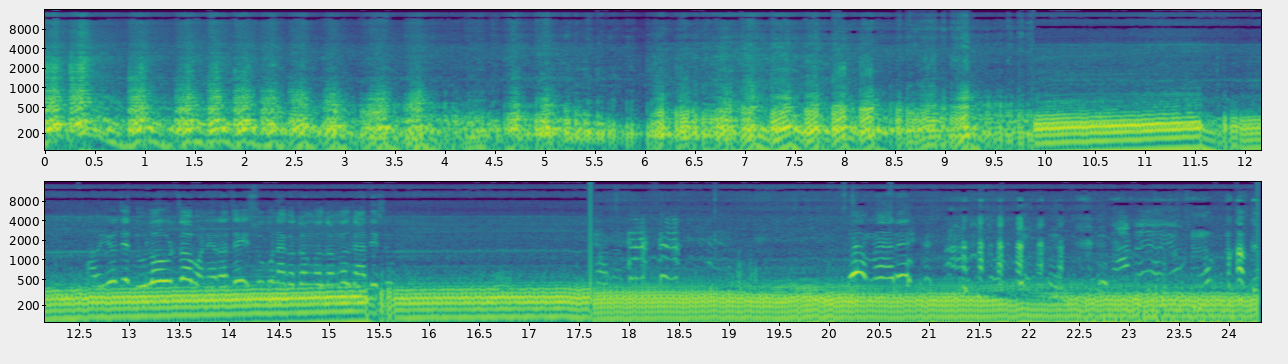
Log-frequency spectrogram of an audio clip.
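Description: Motorcycle engine running and revving as the bike is ridden, its pitch climbing and then dropping about ten seconds in, with a voice heard over it.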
